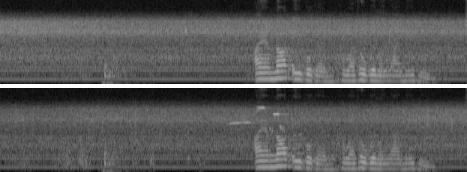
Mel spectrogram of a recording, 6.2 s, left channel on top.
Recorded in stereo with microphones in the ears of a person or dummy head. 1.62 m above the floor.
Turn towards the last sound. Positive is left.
turn(degrees=5)  # may be behind; listen again after turning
